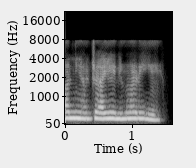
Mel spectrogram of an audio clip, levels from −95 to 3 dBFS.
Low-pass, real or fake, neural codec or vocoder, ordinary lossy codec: none; fake; codec, 16 kHz, 1 kbps, FreqCodec, smaller model; none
